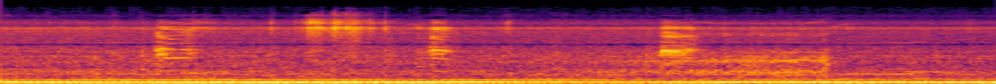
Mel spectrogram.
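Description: A hen clucks softly nearby.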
